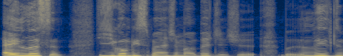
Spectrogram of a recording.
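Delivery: shrill, high, loud, whiny, wailing sob-voice. Acting out a hypothetical phone call, in a mock-crying voice. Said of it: "doing the fucking crying bitch voice".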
